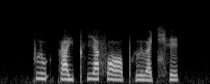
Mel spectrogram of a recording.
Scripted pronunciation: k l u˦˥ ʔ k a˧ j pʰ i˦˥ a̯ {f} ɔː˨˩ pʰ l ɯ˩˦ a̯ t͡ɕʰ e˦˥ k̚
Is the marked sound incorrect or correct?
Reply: correct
